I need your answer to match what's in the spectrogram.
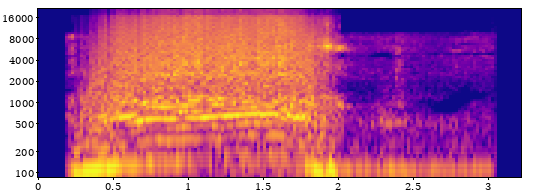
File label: aaauuuuugggghhhhh very loud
